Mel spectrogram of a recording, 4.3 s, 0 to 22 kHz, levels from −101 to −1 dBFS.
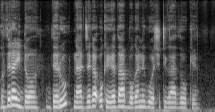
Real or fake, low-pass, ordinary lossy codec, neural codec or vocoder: real; none; none; none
